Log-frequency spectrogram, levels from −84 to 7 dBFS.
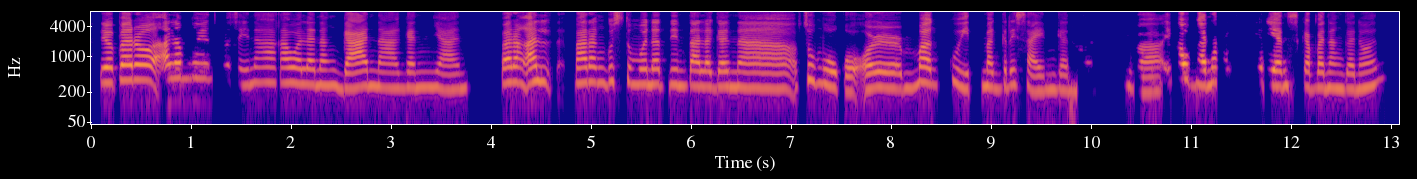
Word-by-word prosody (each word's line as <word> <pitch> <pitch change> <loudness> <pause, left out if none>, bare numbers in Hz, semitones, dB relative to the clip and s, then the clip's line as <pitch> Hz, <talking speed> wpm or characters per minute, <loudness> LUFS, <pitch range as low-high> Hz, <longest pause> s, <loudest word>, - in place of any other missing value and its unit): Yo 310 0 +5
pero, 345 0 +6
alam 360 +2 +4
mo 380 +1 -9
yun, 370 - -6 0.2
kasi 290 -5 -11
nakakawalan 305 -2 -1
ng 275 0 -3
gana, 250 0 +3
ganiyan. 245 -1 -5 0.3
Parang 310 0 +4
al 315 -1 +4 0.3
parang 310 0 +3
gusto 320 0 -3
mo 285 0 -1
na 285 - +1
din 280 -1 -6
talaga 255 -1 +1
na 255 -1 -1 0.5
sumuko 270 - -2
or 240 0 +1
mag-quit, 285 -1 0
mag-resign, 245 -4 -4
gano'n, 220 - -10 0.3
di 270 - -14
ba? 200 0 -3
Ikaw 365 +5 +3
ba, 270 -1 +3
naka-experience 290 -3 -2
ka 255 - -2
ba 245 - 0
ng 240 -1 -4
gano'n? 245 +9 -5
275 Hz, 150 wpm, -24 LUFS, 245-310 Hz, 0.5 s, pero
